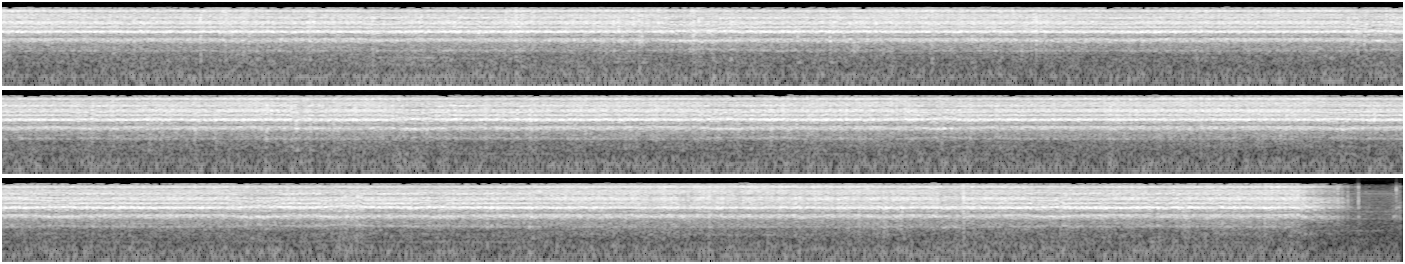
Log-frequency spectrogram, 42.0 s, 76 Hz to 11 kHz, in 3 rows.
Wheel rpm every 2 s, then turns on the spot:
160, 160, 160, 160, 160, 160, 160, 160, 160, 160, 160, 160, 160, 160, 160, 160, 160, 160, 160, 160, 110.
none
